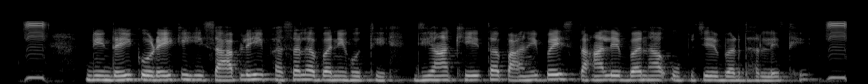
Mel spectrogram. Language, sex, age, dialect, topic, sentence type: Chhattisgarhi, female, 18-24, Eastern, banking, statement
